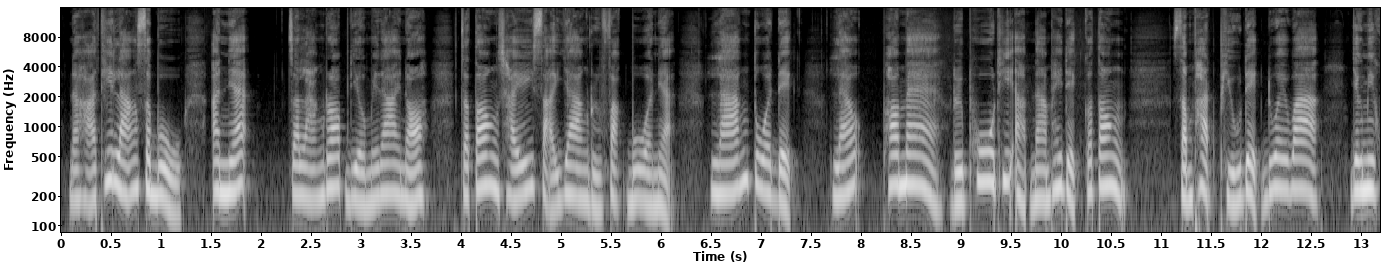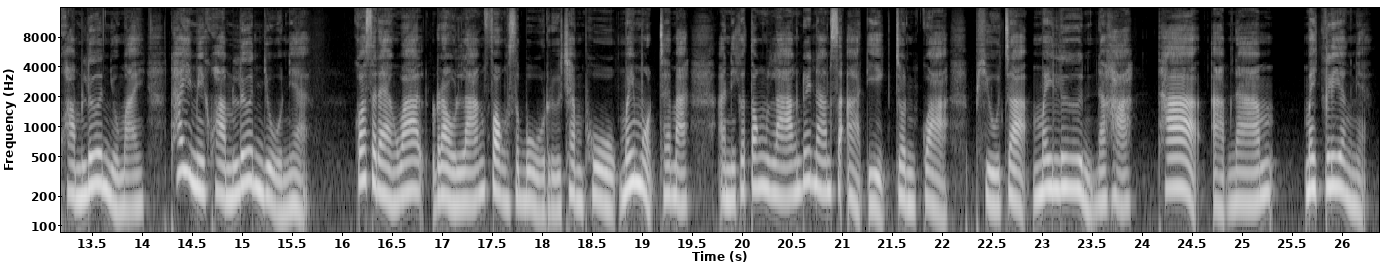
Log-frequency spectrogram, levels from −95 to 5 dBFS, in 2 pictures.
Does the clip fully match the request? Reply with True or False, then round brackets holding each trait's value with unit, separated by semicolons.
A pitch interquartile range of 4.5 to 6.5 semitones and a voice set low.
False (4.9 semitones; 200 Hz)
